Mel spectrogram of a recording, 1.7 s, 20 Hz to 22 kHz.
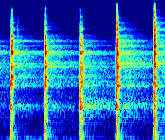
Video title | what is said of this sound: Camper vans Old and New Ep48 | that shouldn't make any noise at all, and it certainly shouldn't be moving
